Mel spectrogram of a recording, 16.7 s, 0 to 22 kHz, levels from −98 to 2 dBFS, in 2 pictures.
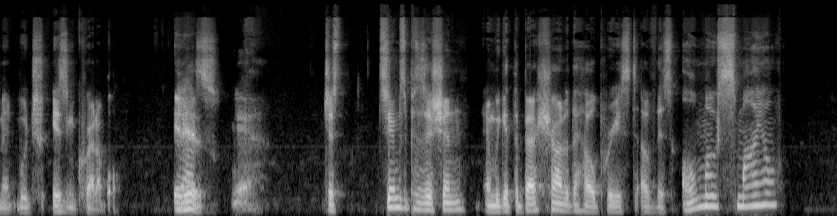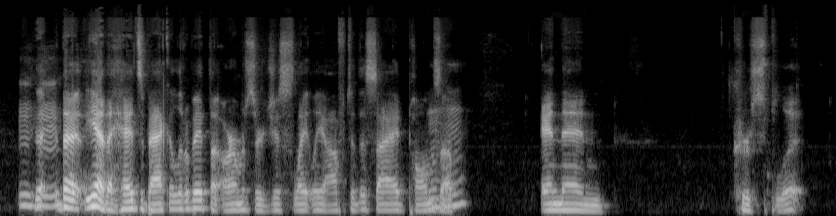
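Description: At 5.67 s, between "get the best shot" and "of the", the microphone volume steps down by about 2 dB. Voice and background drop together in one instant step, not a gradual fade as when a speaker turns away. The likely cause is the call software trimming the input level. From 9.02 to 9.38 s, just before "the head's back a", microphone overload clips the peaks by about 2 dB. It adds a harsh crackle only on the loudest syllables, unlike steady codec roughness, and the input volume was likely set too high. At 10.05 s, between "the head's back" and "a little bit", a second step down of about 4 dB follows, likely the software reacting to that overload.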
